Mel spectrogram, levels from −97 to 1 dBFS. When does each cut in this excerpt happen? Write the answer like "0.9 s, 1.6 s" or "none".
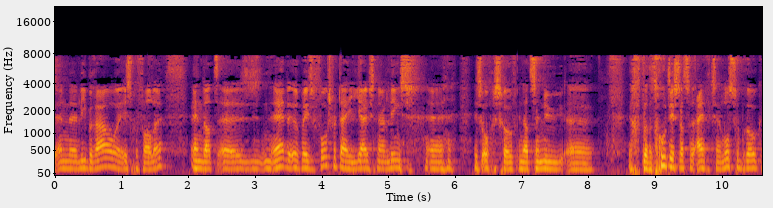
6.9 s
